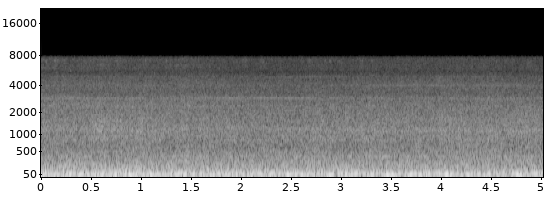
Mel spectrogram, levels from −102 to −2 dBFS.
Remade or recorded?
recorded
